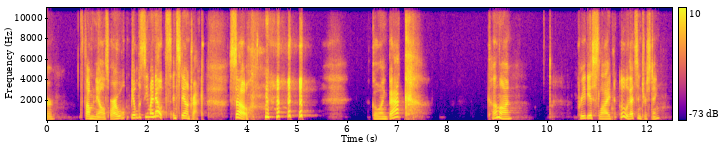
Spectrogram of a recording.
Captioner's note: laughs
